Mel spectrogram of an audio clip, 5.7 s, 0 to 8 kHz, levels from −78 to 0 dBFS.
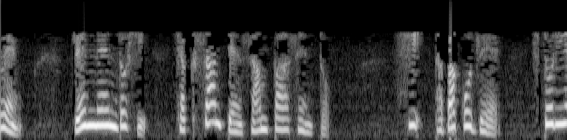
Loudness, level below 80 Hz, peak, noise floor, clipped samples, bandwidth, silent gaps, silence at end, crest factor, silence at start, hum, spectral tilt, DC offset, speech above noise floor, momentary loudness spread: -13 LUFS; -54 dBFS; 0 dBFS; -49 dBFS; under 0.1%; 4 kHz; none; 0 s; 14 dB; 0 s; none; -9 dB/octave; under 0.1%; 37 dB; 18 LU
